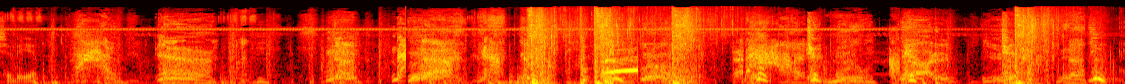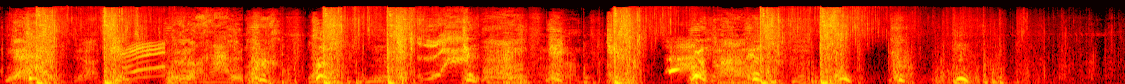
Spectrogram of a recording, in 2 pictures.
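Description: A knife stabs into flesh again and again with wet thuds.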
